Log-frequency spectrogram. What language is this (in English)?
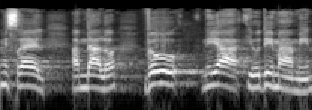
Hebrew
